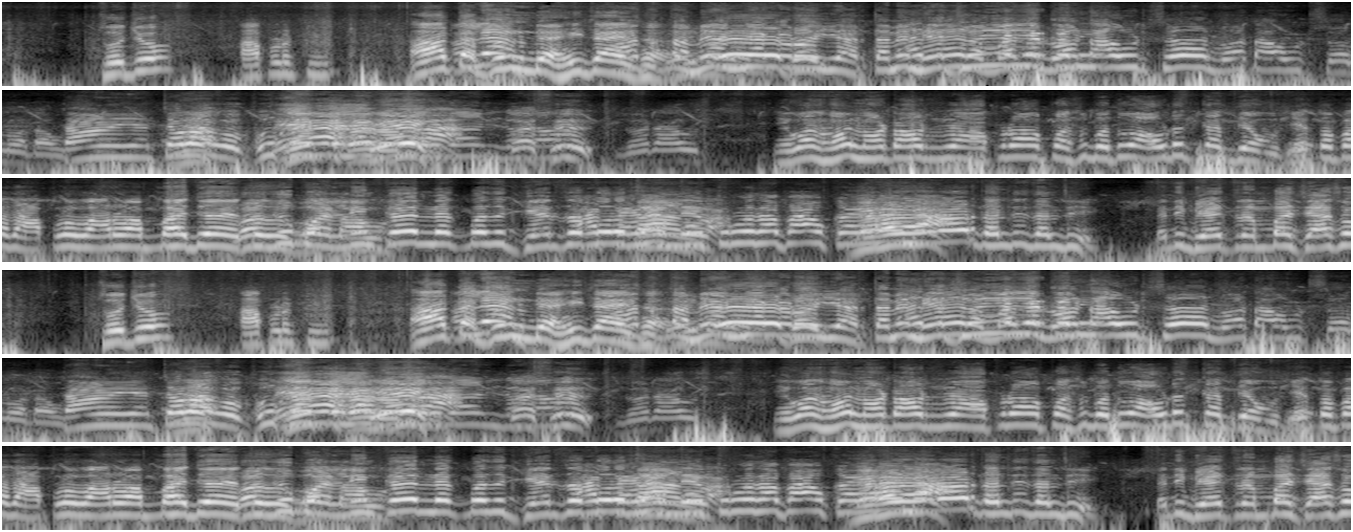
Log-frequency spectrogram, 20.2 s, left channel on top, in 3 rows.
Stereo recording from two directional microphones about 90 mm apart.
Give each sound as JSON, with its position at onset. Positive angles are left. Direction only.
{"t": 0.5, "sound": "speech", "side_deg": -60}
{"t": 1.2, "sound": "speech", "side_deg": -40}
{"t": 2.0, "sound": "speech", "side_deg": 90}
{"t": 3.3, "sound": "speech", "side_deg": -30}
{"t": 5.4, "sound": "speech", "side_deg": -55}
{"t": 6.9, "sound": "speech", "side_deg": -10}
{"t": 8.1, "sound": "speech", "side_deg": 20}
{"t": 10.6, "sound": "speech", "side_deg": -10}
{"t": 13.1, "sound": "speech", "side_deg": -30}
{"t": 14.7, "sound": "speech", "side_deg": 15}
{"t": 15.0, "sound": "speech", "side_deg": 0}
{"t": 17.2, "sound": "speech", "side_deg": -50}
{"t": 18.6, "sound": "speech", "side_deg": -90}
{"t": 19.3, "sound": "speech", "side_deg": 10}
